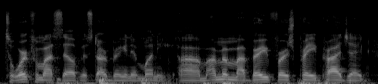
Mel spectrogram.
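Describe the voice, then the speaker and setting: Young man from Nigeria, low and fast, upbeat podcast guest recounting his start. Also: steady tone, fairly bright tone, slight background noise. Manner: upbeat, storytelling with frequent fillers. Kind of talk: casual podcast interview.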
